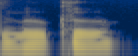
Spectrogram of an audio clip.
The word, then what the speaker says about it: MUCC: six and the kanji for nine can be pronounced as muku.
